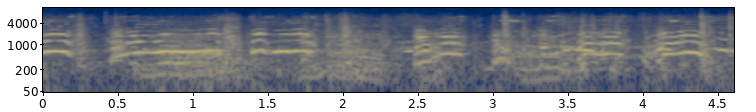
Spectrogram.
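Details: Huskies at a sled dog race weekend in the Forest of Dean, November 2001, taped on VHS: several dogs yelp and howl in overlapping bursts, each cry a bright harmonic wail that rises and falls, with short gaps between.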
